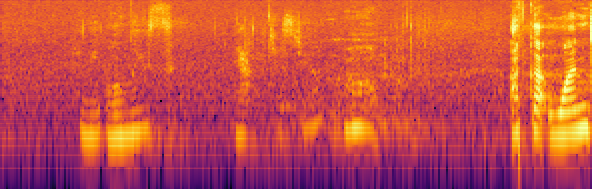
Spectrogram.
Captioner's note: speaking faintly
